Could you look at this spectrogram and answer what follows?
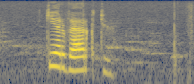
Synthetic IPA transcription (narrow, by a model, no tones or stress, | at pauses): kiərværkty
